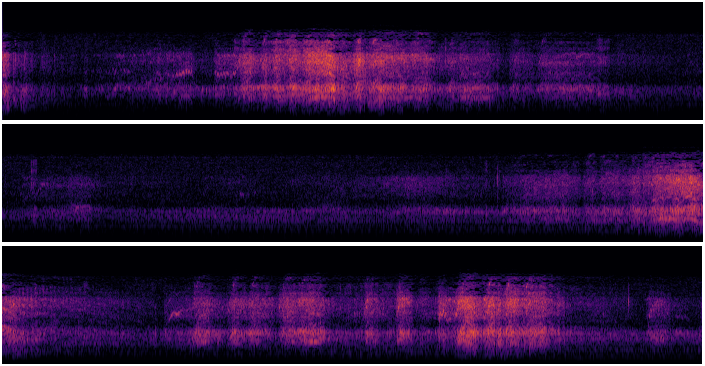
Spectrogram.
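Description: A small electric motor whines and revs up and down.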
